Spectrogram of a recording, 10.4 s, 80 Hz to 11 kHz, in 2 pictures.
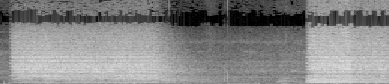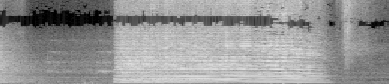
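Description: Air horn of Norfolk Southern locomotive NS 1111 leading a freight train: a long blast, a shorter one, then a long blast of about three seconds, sounded for a grade crossing. The train's low rumble runs underneath.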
